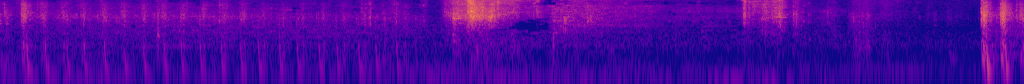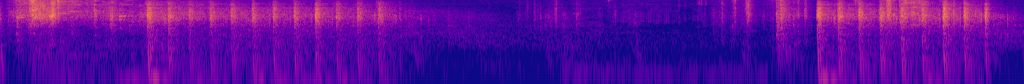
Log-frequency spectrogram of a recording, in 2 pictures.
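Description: Rapid automatic gunfire bursts in a video game, loud and close, repeated in several bursts with brief pauses and sharp single shots between them.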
